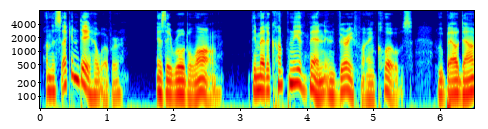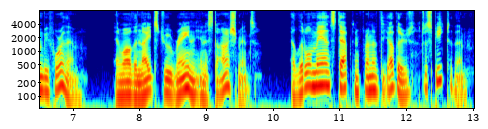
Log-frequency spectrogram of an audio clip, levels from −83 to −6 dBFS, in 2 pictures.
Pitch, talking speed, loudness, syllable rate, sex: 125 Hz, 205 wpm, -20 LUFS, 5.9 syllables/s, male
